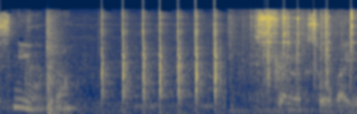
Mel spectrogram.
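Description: Metal utensils clatter together.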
